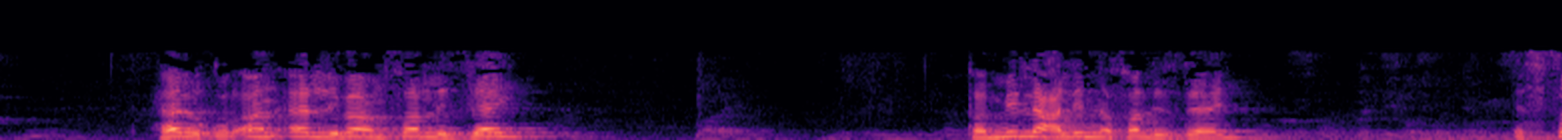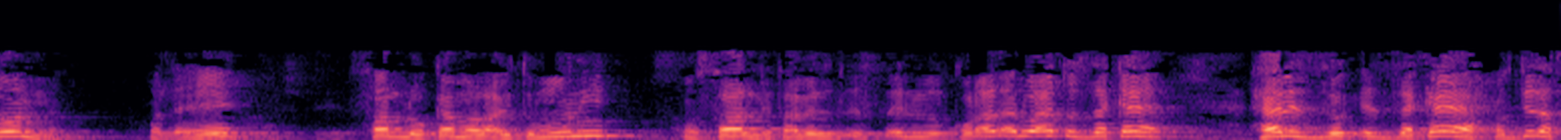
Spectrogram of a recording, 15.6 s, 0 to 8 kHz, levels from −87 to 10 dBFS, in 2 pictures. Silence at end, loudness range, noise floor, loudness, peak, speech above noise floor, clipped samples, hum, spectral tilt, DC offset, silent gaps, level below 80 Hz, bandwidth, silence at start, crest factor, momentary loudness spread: 0 s; 6 LU; -62 dBFS; -22 LUFS; -2 dBFS; 41 dB; under 0.1%; none; -11 dB/octave; under 0.1%; none; -62 dBFS; 5.2 kHz; 0.8 s; 20 dB; 15 LU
